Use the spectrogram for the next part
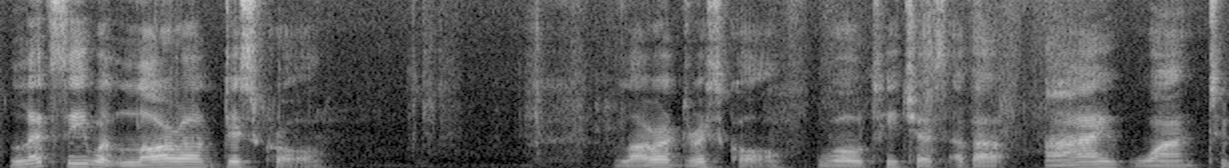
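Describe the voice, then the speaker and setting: A male preschool teacher reads a children's book at a slow, measured pace in a mid-range voice. He is instructional, adding simple explanations and questions for his young listeners. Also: mid-range voice. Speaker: preschool teacher reading aloud. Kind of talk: children's read-aloud with explanatory asides.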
